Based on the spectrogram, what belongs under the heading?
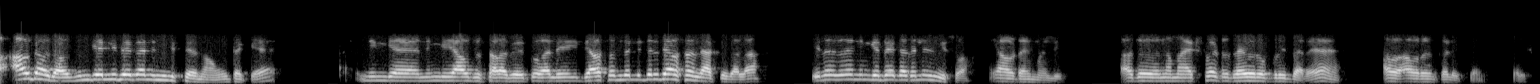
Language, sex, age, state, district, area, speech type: Kannada, male, 60+, Karnataka, Dakshina Kannada, rural, conversation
